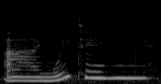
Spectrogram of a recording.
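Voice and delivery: slow high sing-song; sing-song waiting. Acted. Sam waits.

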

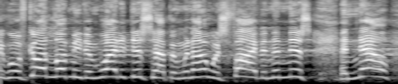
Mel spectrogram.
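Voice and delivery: high, loud mock complaint of a hurt person; bitter complaint. Hurt person arguing God's love, loud complaint. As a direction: act out someone angry at God. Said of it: "And people say".

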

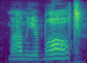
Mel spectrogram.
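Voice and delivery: ordinary talk, nothing marked

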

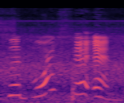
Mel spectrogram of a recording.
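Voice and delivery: high, sing-song dog praise. Real, not acted. Owner praising her dog for sitting, high and sing-song. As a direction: gush over the sitting dog. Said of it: "give him lots of praise".

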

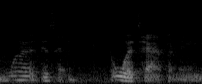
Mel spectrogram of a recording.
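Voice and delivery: hushed and stunned, a near whisper; stunned whisper to herself. Retold or imitated. Teacher thinking to herself in shock, hushed whisper. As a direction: breathe it out in disbelief. Stunned inner thought in class.

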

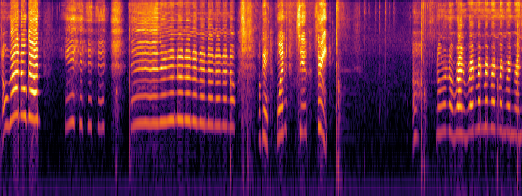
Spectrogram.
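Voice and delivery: high frantic shouts while fleeing; being chased. Real, not acted. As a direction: yell run in panic.

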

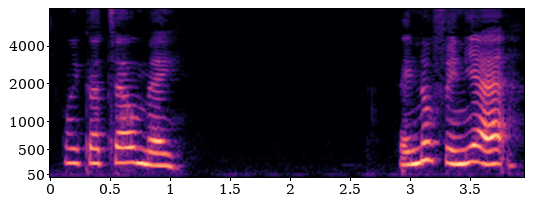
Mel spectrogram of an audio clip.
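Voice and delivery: put-on high baby talk. Mother chatting to her recovering daughter, high sing-song baby talk. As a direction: chatter brightly up high to the little one.

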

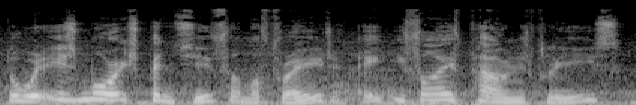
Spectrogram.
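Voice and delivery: train guard. Acted. Guard charging passengers without tickets, officious guard voice.

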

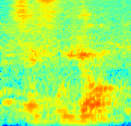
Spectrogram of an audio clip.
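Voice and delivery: normal talking voice

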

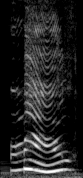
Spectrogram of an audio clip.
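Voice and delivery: tiny, very high squeak; Mew cry. Acted. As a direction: squeak like a little cartoon creature. Voicing Mew's cry.

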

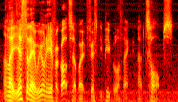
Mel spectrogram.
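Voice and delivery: normal talking voice

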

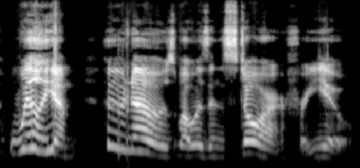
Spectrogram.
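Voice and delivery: loud, slow teasing spooky warning; mock ominous father. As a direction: play up the danger to tease the boy.

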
